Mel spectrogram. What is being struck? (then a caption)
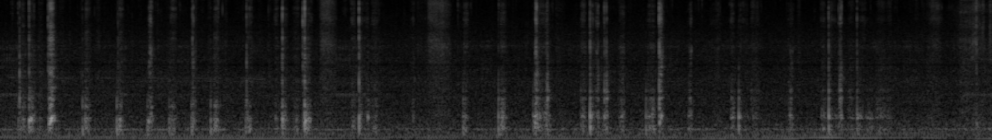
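Quill nib on parchment paper sheet. The black nib of a feather quill writes on a thin cream parchment-style paper sheet lying flat on a table, with fingertips holding the sheet. The result is a steady run of short, dry, bright scratches and strokes with quick decays, over a faint low background hum.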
